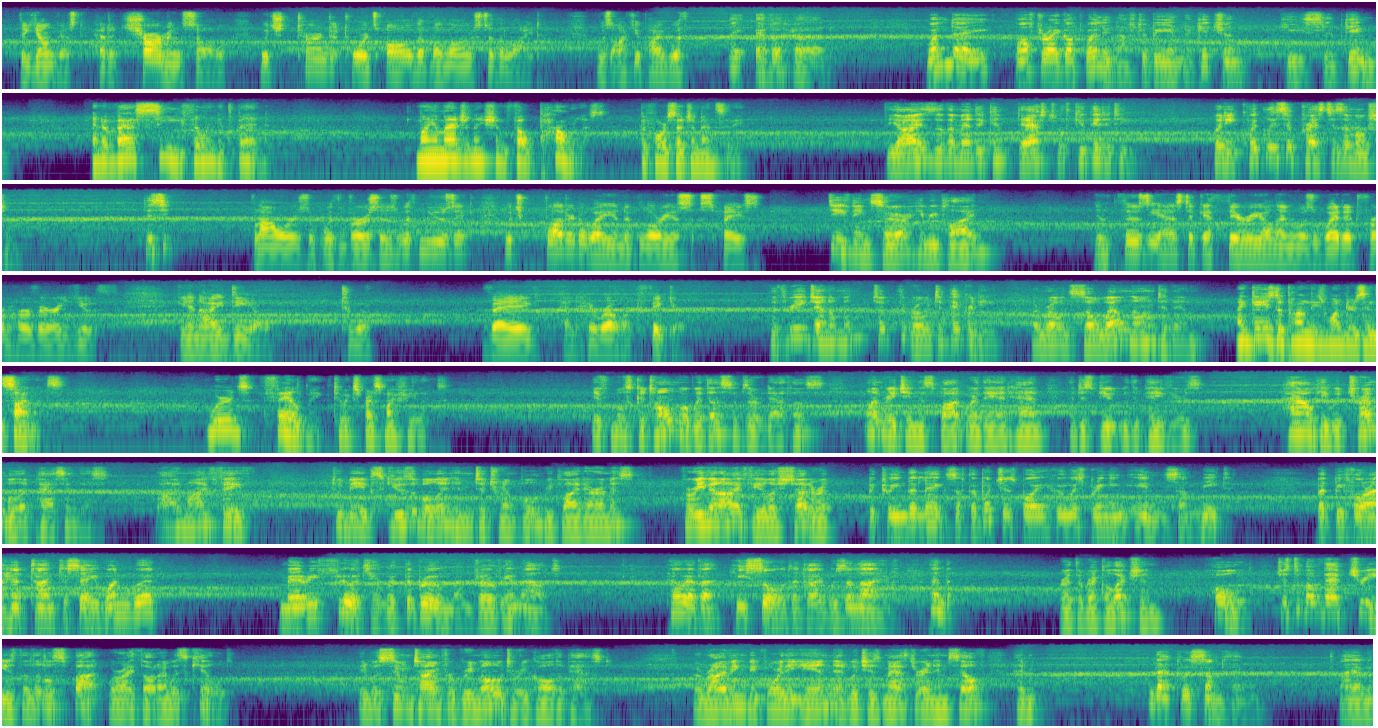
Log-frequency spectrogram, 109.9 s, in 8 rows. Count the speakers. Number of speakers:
4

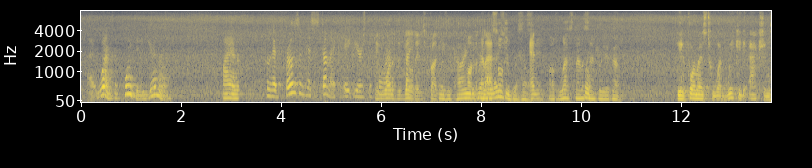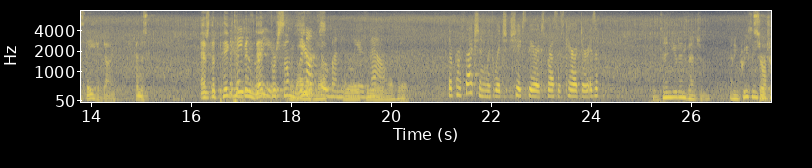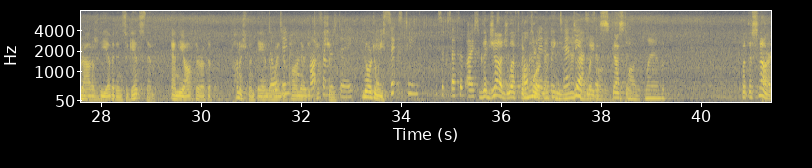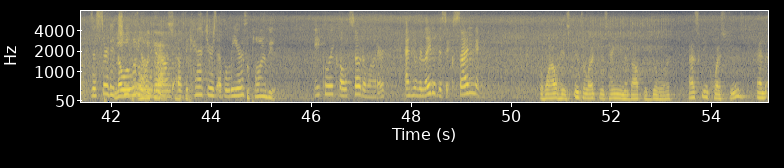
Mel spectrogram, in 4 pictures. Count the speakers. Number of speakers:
10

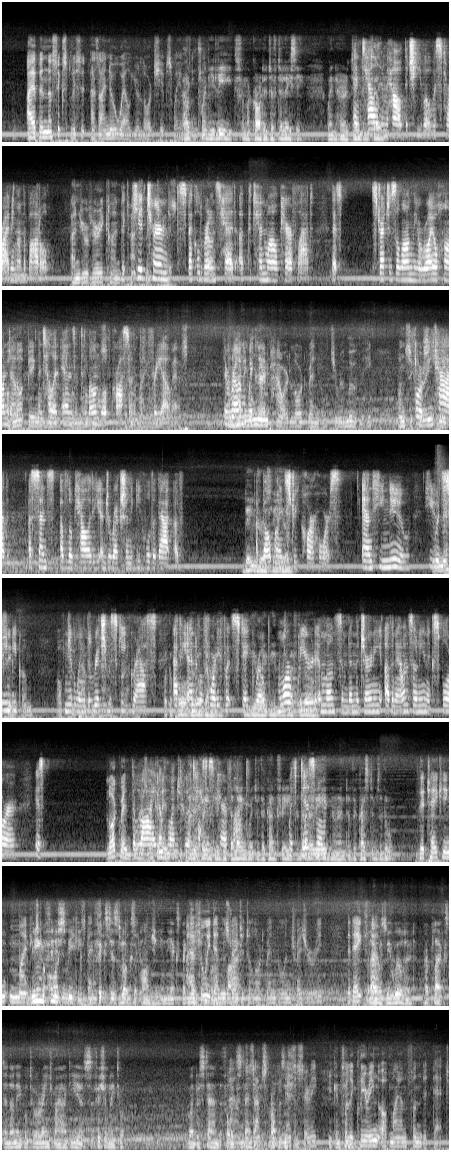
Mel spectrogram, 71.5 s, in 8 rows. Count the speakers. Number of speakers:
3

